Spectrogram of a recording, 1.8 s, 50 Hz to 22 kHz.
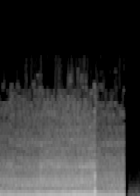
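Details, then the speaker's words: Acura RSX (DC5) K-series engine after starter replacement (intake manifold and throttle body removed for access): fired right up, steady even idle with a smooth low hum, no knocks or misses, then cut off abruptly; normal idle. "the issue was the starter car fired right up after the star was replaced so super awesome"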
